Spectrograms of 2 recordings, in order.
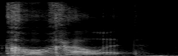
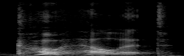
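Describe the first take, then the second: First: The h sound is harsh and scraped in the throat. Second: The h sound is soft and plain.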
